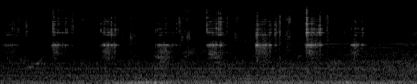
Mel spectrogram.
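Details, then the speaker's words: Infiniti M35 rear-wheel-drive front wheel hub removed; old hub turned by hand gives gritty rattling scrape in repeated bursts versus the smooth new one: bad wheel bearings, hub being replaced. "Alright, versus the old one that we can hear it rattling."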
